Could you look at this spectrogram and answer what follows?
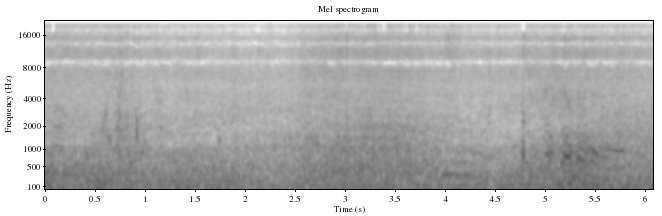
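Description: Ocean waves and surf rolling in on a chilly day, a steady broadband wash that fills the whole stretch with slight wind buffeting, faint distant voices now and then.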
